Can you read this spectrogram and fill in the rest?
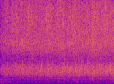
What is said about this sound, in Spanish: Alguien celebra que Cristo pronto retorna por nosotros. Vamos, dele fuerte ese aplauso al Señor.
